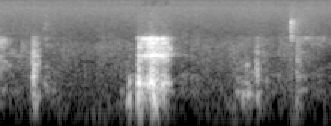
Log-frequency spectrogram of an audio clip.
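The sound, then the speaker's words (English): A single short, low burp from drinking a carbonated drink rumbles out, with a few faint throaty sounds before and after it; nobody talks, and the whole thing is quiet. “Apologize for all the burps, folks.”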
